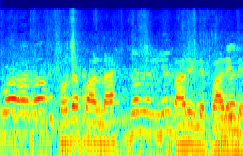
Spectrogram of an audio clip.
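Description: Men's voices talking close by, with no clear words picked out.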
